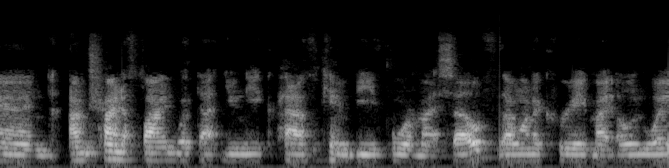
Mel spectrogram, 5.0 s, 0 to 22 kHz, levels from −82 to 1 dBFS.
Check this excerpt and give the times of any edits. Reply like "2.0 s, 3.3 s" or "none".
3.8 s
